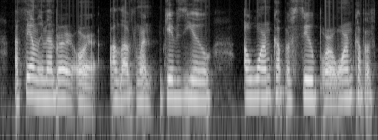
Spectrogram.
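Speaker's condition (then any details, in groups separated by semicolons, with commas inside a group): Cerebral palsy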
